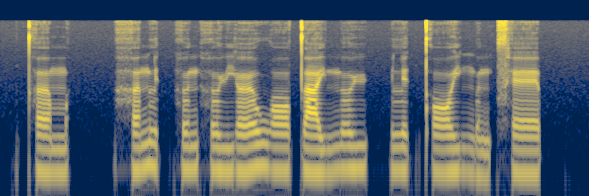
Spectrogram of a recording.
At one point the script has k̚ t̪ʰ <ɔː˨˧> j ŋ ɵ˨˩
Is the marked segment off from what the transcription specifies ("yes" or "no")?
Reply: no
